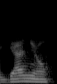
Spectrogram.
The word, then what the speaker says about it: Gagnon: And I always appreciate anyone who can actually pronounce our last name because it's never easy for anyone who speaks English, but certainly French know how to say Gagnon.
